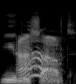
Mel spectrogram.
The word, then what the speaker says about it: Ubisoft: the two words there it's ubiquitous software that's why it's pronounced ubisoft so okay what's the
